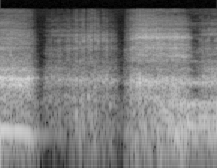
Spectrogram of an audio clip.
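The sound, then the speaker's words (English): A voice imitates an interviewee giving only deep, heavy breathing during a live interview: loud, raspy breaths in a steady rhythm, about three long breaths separated by brief pauses, with a growling, roar-like edge. “just like deep breathing, and you're like, hey, we're live”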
